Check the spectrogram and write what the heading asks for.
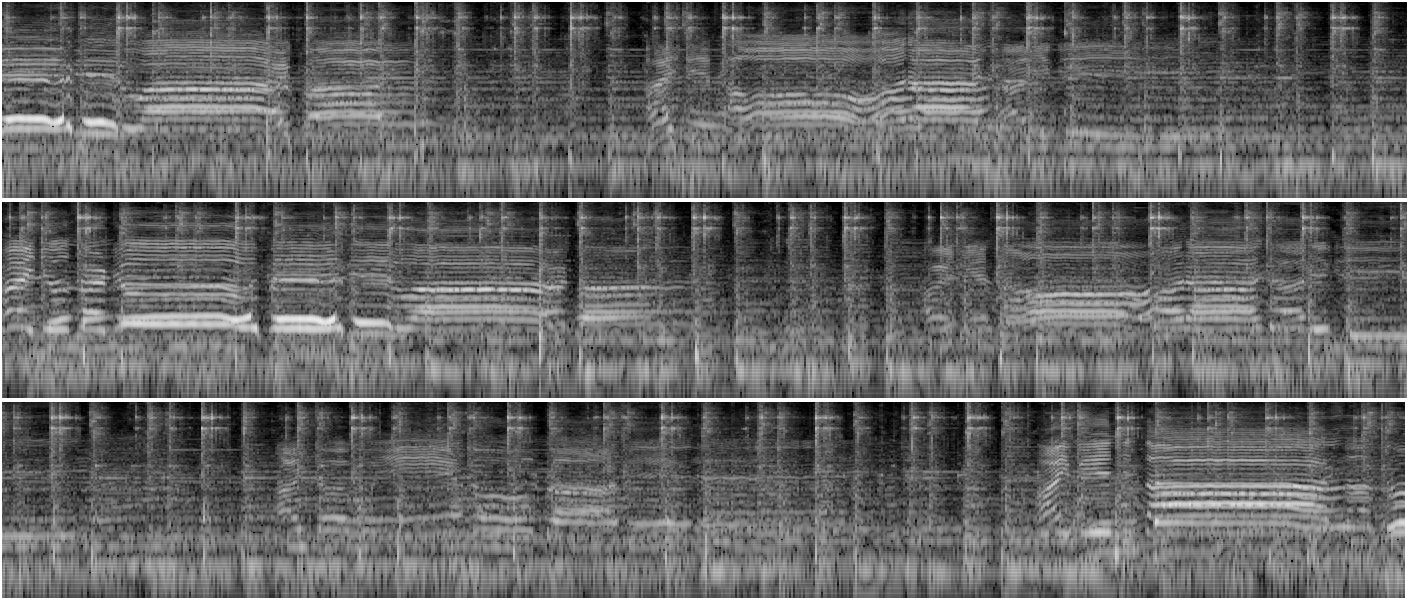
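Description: A Folia de Reis group sings in phrases to accordion and acoustic guitar, over a steady rattling percussion beat.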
